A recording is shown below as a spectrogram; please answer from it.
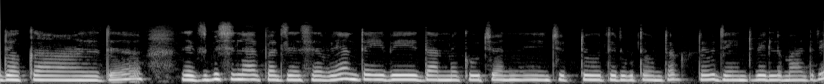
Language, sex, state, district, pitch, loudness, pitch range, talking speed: Telugu, female, Andhra Pradesh, Anantapur, 210 Hz, -13 LUFS, 200-215 Hz, 155 wpm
